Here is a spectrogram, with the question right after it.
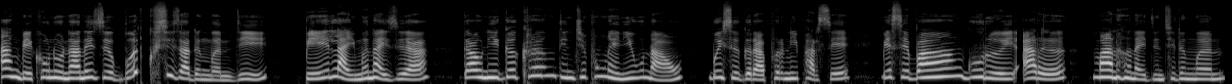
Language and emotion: Bodo, happy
